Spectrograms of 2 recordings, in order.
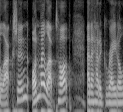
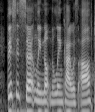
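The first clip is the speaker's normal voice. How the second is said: usual speaking voice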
